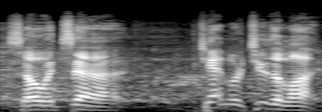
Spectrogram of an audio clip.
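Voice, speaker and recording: Older play-by-play announcer, high bright voice, excited calls, gym crowd around him. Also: male voice. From Illinois. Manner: rapid excited calls, chatty asides. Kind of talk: high school basketball play-by-play.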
